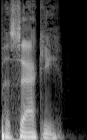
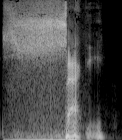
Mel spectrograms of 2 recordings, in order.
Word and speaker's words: Psaki: That woman, that's Jen Psaki, where the P is silent. Psaki.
